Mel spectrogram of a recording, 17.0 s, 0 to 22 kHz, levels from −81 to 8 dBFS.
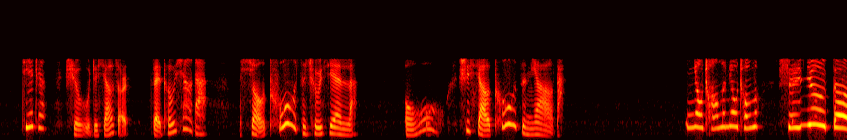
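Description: No technical faults occur in this speech, which is carried over G.711 telephone coding that lets nothing above 3.8 kHz through.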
